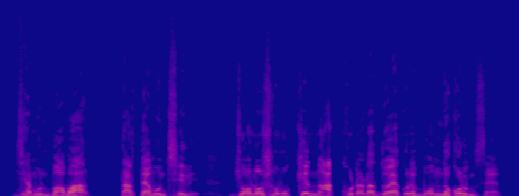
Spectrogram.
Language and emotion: Bengali, disgusted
